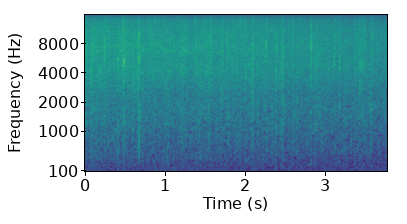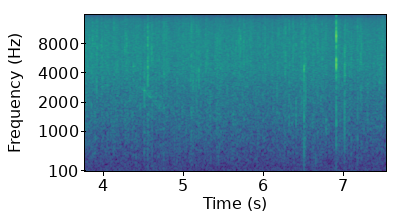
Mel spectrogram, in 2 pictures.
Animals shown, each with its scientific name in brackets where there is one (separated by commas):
Veery (Catharus fuscescens)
